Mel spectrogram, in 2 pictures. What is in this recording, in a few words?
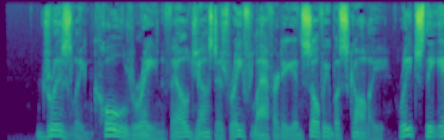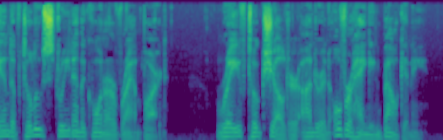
audio books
